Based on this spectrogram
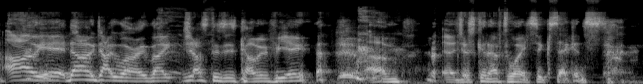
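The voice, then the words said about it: Put-on Australian accent. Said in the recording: “that's the wrong accent ... Australian”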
